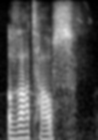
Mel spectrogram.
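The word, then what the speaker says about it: Rathaus: best for you is if you first open your throat just leave it open and then kind of back your tongue up to tighten the throat a little bit and push air through and going for that utive so-called sound and it it should work for you I think it's it's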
